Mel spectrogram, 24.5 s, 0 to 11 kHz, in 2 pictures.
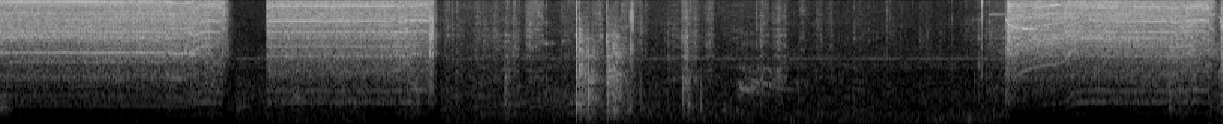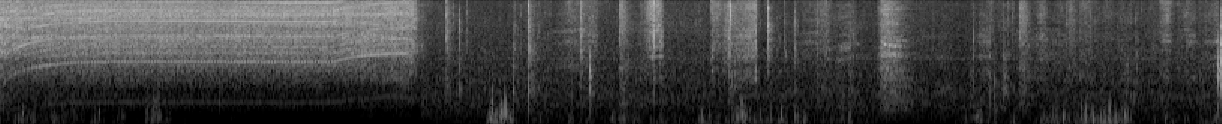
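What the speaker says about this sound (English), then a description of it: "So we'll go ahead and drill all 4 holes." A power drill whines in several long bursts, spinning up and boring four holes into wood, with clattering handling noises between runs.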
